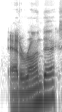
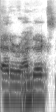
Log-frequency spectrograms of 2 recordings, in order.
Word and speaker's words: Adirondacks: how do you say that mountain range that adirondacks adirondacks yeah there you go i can never say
